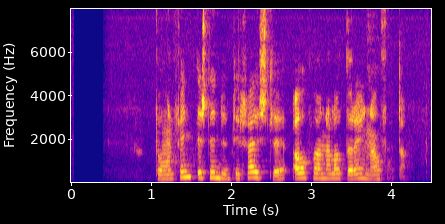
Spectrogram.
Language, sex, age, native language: Icelandic, female, 18-19, Icelandic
